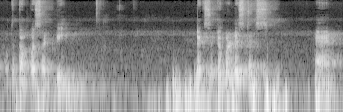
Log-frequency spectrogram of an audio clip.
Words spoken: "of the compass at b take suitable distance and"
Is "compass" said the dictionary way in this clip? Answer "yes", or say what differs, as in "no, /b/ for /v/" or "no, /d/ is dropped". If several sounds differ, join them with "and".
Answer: yes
